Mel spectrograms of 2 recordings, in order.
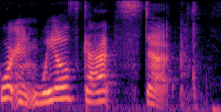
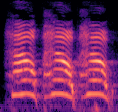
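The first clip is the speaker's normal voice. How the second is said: high, loud cries for help; crying for help; 8 semitones higher, 4 dB louder, slower than usual. A narrator's reading. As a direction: call out for rescue, stuck in the mud. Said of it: "cried the little blue truck".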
